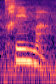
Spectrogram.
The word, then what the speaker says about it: tréma: Dấu hai chấm trên chữ ơ hay trên chữ ô là thì chúng ta sẽ đọc là tréma.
